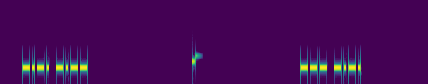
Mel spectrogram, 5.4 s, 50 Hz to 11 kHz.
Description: Morse code, heard as a keyed tone, about 39 wpm, 700 Hz. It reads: CY OC
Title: Top Two Letter Combinations in Words 40wpm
